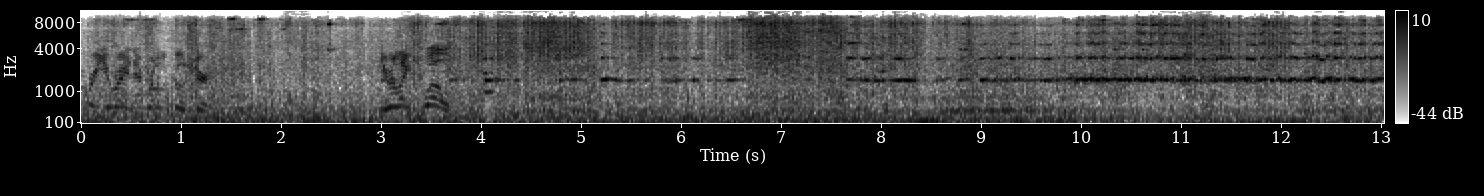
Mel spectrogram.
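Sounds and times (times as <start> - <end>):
miniature train rumble: 0.0 - 13.0
high-pitched squeal: 3.5 - 13.0.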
